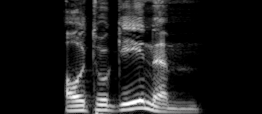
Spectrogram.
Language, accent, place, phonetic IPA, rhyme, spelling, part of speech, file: German, Germany, Berlin, [aʊ̯toˈɡeːnəm], -eːnəm, autogenem, adjective, De-autogenem.ogg
- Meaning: strong dative masculine/neuter singular of autogen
